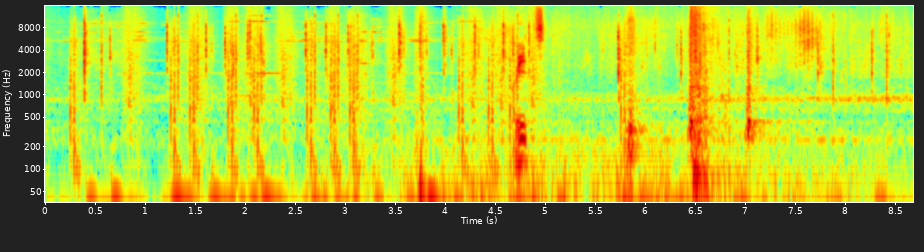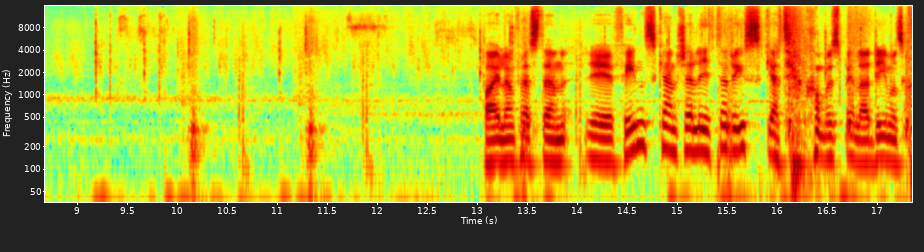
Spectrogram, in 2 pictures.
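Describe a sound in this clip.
Sharp slashing and hitting sounds ring out now and then.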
